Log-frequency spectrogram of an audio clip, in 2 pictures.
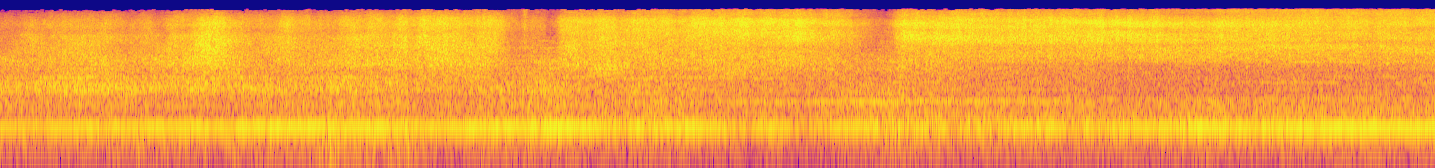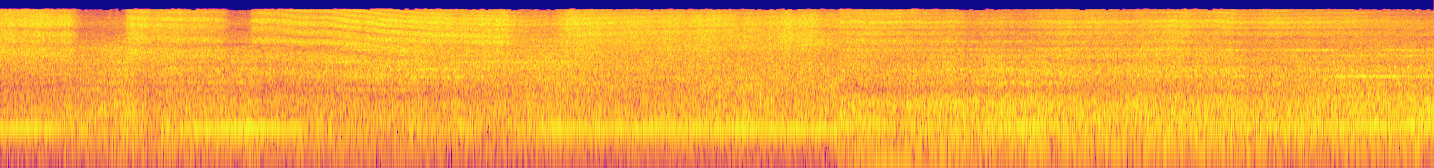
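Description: Holder sidewalk tractor running with its front rotary broom sweeping grit off the sidewalk. The engine holds a steady tone over the hiss and scrape of the brush.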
